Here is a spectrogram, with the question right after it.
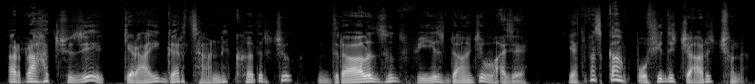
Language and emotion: Kashmiri, happy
